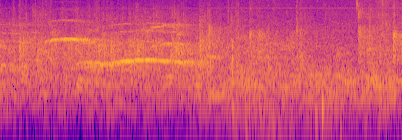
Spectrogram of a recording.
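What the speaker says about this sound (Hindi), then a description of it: "एक बार जोरदार तालियों के साथ हम उनका स्वागत करेंगे।" Audience applause at a foundation's tenth anniversary event welcomes a speaker to the stage, a moderate wash of clapping that gradually eases, with a faint voice briefly audible.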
